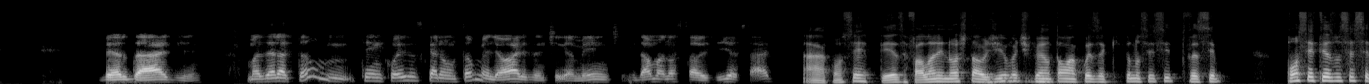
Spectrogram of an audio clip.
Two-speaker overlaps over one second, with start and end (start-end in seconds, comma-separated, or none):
none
